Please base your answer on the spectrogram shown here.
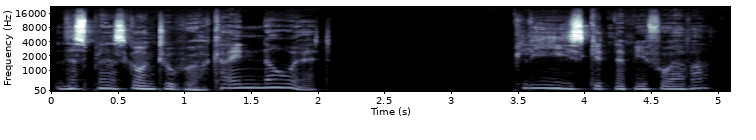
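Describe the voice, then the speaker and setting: Man playing a haughty, flustered young prince, unhurried. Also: mid-range voice, animated, a little mellow. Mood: desperate pleading. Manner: haughty formal speech, flustered and pleading. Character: pompous, pleading young human prince held by a dragon. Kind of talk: ASMR roleplay voice acting.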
